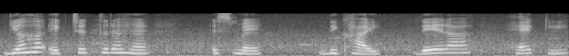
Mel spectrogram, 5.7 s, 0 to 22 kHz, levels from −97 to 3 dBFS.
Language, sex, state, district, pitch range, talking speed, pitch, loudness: Hindi, female, Madhya Pradesh, Dhar, 215-260 Hz, 105 wpm, 230 Hz, -17 LUFS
